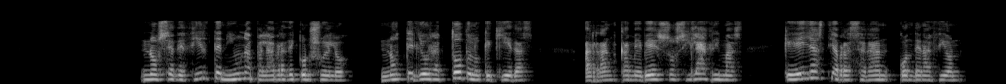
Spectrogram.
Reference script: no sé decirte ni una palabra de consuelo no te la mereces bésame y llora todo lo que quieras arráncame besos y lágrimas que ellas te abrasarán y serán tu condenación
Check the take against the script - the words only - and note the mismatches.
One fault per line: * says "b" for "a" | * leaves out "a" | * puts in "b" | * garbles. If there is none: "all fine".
* leaves out "la mereces bésame"
* leaves out "y serán tu"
